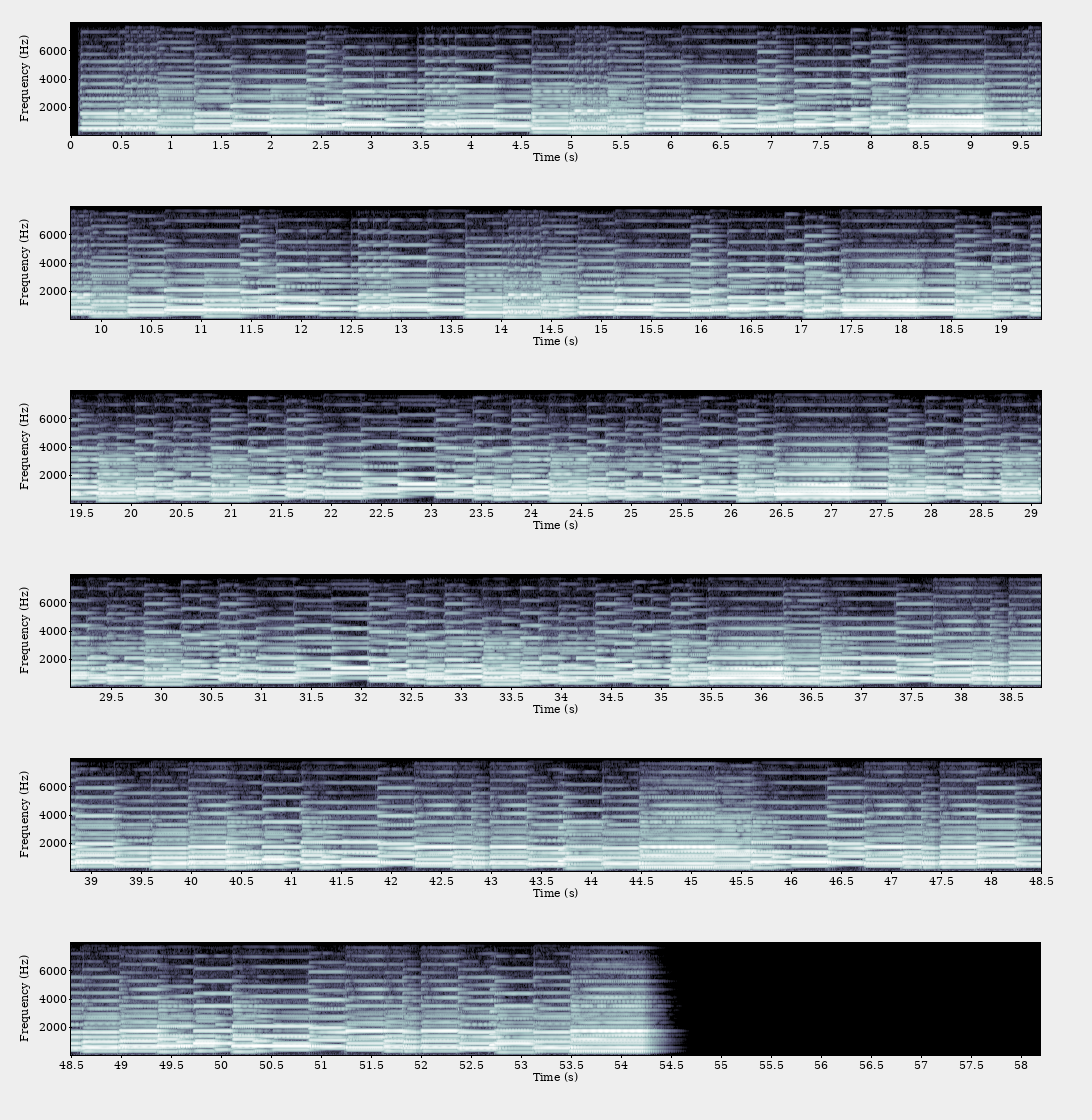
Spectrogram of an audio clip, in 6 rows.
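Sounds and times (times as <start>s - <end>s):
old-time waltz: 0.1s - 54.4s.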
